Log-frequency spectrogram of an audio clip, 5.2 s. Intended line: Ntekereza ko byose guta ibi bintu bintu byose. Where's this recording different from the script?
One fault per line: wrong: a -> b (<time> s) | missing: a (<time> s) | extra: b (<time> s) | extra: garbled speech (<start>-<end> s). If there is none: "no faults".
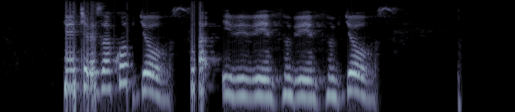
no faults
